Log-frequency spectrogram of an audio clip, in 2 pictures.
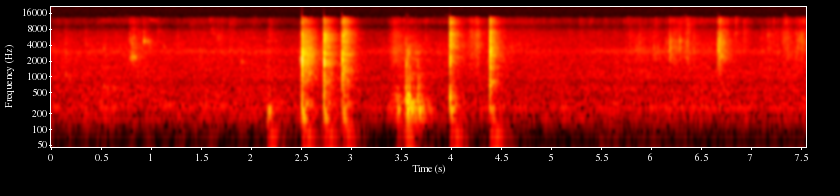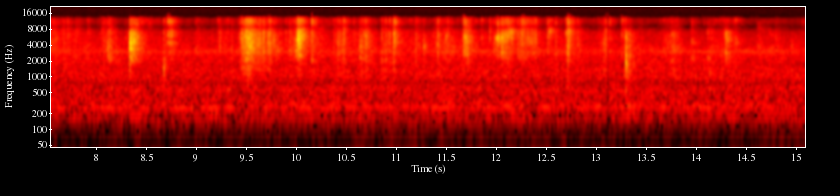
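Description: Hard-boiled eggs being cracked and peeled by hand: a cluster of sharp taps and cracks about two to four seconds in, then scattered light crackles of shell coming away.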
